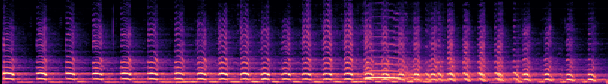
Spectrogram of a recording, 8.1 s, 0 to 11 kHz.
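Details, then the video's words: Siamang gibbons at Fota Wildlife Park give loud, rhythmic, honking calls, several notes per second, with overlapping voices joining partway through; announcing their presence, audible up to 2 miles away. "Siamang Gibbon at fota wildlife park"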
